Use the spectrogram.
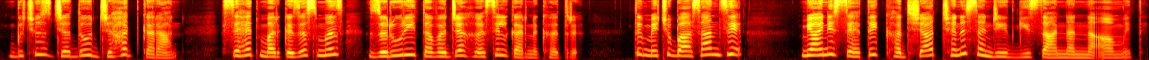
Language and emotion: Kashmiri, sad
